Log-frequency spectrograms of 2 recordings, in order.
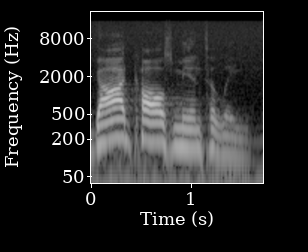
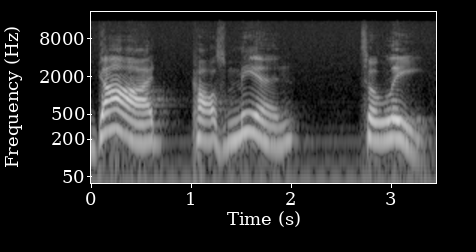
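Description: First: Said in the usual way. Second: "God calls men" stretched out slow and loud; slow, loud preacher emphasis; slow emphatic repeat. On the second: Shown as a demonstration. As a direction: drive it home word by word.

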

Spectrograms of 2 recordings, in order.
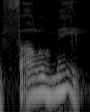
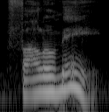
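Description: First: The call "Follow me" dropped softer, "me" falling; quiet, gentle invitation "Follow me"; hushed, simple "Follow me". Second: Said in the usual way. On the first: Retold or imitated. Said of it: "He just keeps saying". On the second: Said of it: "repeated for emphasis".

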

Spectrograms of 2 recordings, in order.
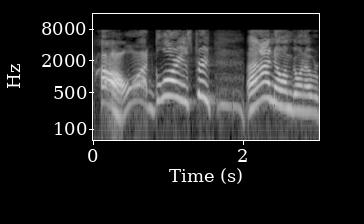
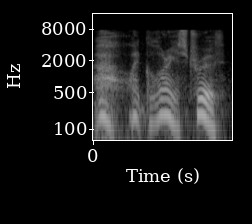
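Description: First: Loud, high joyful exclamation; triumphant preacher cry; exultant. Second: Gentle wonder; tender. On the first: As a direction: burst out in praise. Exultant outburst. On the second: Soft echo of earlier exclamation. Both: Real, not acted.

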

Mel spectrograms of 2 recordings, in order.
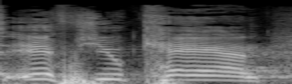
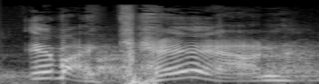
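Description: First: Said in the usual way. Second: Slow, with "can" drawn out hard; emphatic. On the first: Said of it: "The Father says". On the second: Acted. Jesus answering the father, emphatic drawn-out "can". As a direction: lean long and hard on "can".

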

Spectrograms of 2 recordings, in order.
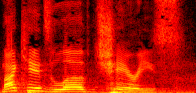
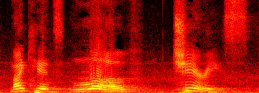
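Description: First: Said in the usual way. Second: "love" drawn out, set off by pauses; stress on love. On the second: Shown as a demonstration. Preacher repeats himself to the congregation, stretching "love" for emphasis. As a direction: lean long on "love", then pause before "cherries".

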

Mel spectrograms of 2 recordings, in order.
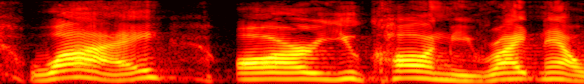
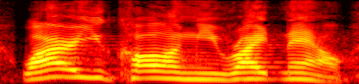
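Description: First: "Why are you calling me right now" drawn out word by word; slow, insistent questioning. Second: Imitating an annoyed phone answer; mock indignation. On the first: Retold or imitated. Kid again asking why the pastor is calling, "Why" stretched slow and insistent. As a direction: lean slowly and hard on "Why" and "calling". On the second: Kid answering the pastor's midnight call, mock indignant. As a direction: demand an explanation, acted out lightly.

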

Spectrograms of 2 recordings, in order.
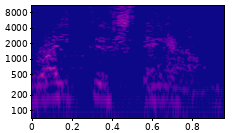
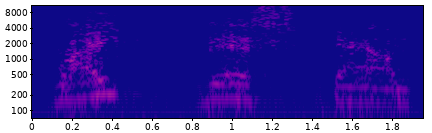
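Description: First: Said in the usual way. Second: Each word drawn out, quieter, slow; "Write this down" said very slowly and softly, word by word; slow, deliberate repeat. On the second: Shown as a demonstration.

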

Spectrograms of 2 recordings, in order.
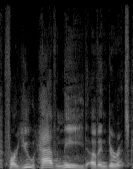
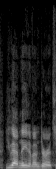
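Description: First: "For you have need of endurance" read slowly, stress on "have"; slow scripture reading. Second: Fast, plain "You have need of endurance"; quick restatement. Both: Shown as a demonstration. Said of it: "It says".

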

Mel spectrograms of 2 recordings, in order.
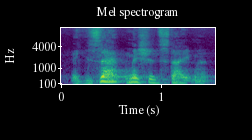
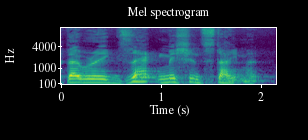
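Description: First: Exact mission statement dropped lower and softer; quiet awed repetition; soft emphatic echo. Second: Said in the usual way. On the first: Real, not acted. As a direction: let the repeat of Exact fall hushed. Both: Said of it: "repeated softer".

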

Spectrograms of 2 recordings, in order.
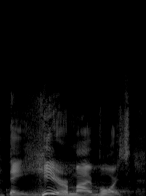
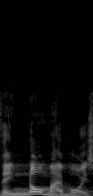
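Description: First: "hear" drawn out slowly as the key word; slow down and put the weight on "hear"; stress on hear. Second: "know" leaned on as the key word; stress on know. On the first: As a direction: lean long on "hear". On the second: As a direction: put the weight on "know". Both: Shown as a demonstration. Contrasts two verses by one word.

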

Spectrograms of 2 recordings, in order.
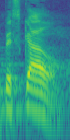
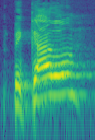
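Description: First: "pescado" with an s before the c; the second word of the pair, "pescado", with its s heard; contrasting Spanish word. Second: "Pecado" said clearly with no s, higher and louder; shown Spanish word. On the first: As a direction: say "pescado" as the look-alike word, falling at the end. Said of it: "That looks almost like the same". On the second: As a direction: present "Pecado" as a word to learn. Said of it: "So let's start with this one". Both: Shown as a demonstration.

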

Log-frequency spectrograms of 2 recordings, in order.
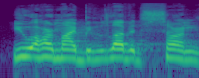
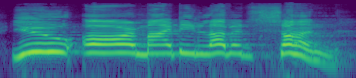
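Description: First: A lighter, moderate quote of God. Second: Booming, slow, much higher voice from heaven; voice of God. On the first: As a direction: say it as God, but restrained. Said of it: "God said". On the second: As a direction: proclaim it slowly like God speaking. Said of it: "a voice came from heaven". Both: Acted.

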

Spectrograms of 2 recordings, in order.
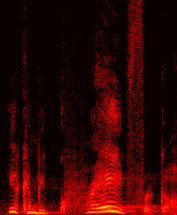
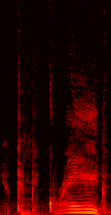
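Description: First: Soft but voiced, leaning on "great"; quiet assurance with "great" stressed; emphatic promise. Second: Hushed, breath-only encouragement; very soft, intimate assurance; whispered promise. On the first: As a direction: lift "great" out of a quiet line. Repeats the promise more fully. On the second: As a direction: whisper it to the congregation like a secret. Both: Real, not acted.

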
